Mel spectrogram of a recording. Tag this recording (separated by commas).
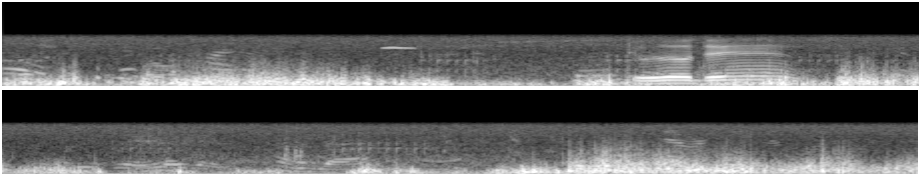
Bird, Speech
